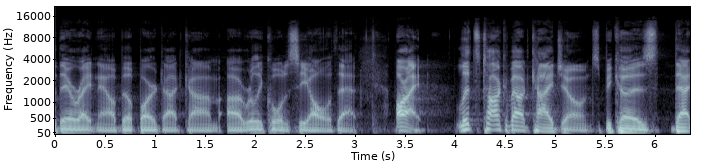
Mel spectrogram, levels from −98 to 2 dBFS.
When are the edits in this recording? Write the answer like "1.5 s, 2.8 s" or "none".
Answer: none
